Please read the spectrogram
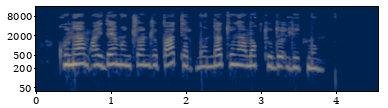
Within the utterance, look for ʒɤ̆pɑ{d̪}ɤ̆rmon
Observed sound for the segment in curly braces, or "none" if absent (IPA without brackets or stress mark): t̪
